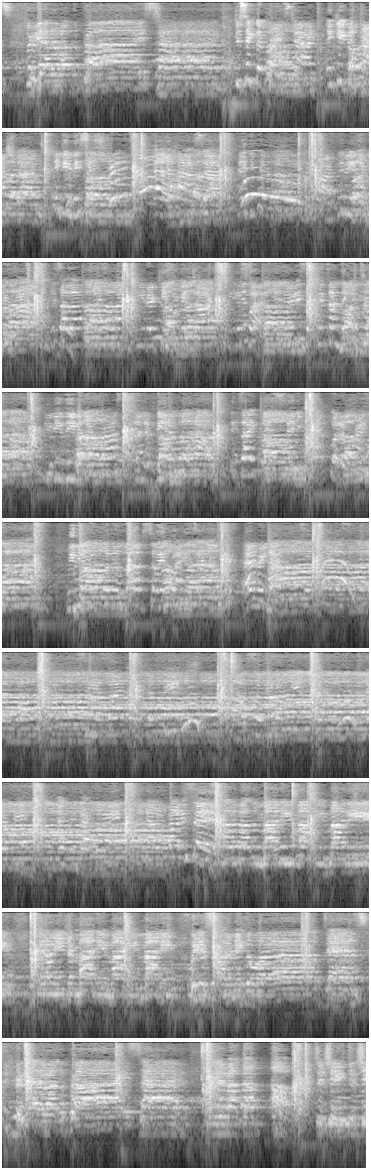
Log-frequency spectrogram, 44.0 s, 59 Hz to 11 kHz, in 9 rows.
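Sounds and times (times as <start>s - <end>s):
vocal group singing in harmony: 0.0s - 44.0s
hands clapping a beat: 5.4s - 8.1s, 8.8s - 24.0s, 24.9s - 26.7s, 27.3s - 28.9s, 29.7s - 36.4s, 37.0s - 38.8s, 39.4s - 41.2s, 41.8s - 44.0s.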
